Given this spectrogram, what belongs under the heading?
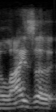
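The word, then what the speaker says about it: ELISA: little iso assay and eliza just stands for an enzyme linked immunosorbent assay the Z gets thrown in there from the immuno absorbent even those an s but we print it's spelled Eliza or something like fret that's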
